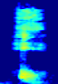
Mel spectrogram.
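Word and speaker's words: היא: Now, we would write it as hi and pronounce it he, and it is Hebrew for she.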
